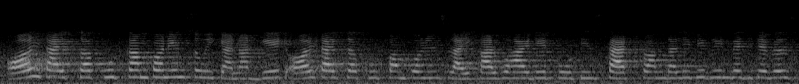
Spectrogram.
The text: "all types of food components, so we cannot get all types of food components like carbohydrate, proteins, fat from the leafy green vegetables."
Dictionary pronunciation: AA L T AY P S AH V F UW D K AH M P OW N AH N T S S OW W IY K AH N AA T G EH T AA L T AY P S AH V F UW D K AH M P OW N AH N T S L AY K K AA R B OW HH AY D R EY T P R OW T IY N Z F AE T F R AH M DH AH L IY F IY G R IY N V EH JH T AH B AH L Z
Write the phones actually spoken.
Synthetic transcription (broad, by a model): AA L T AY P S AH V F UW D K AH M P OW N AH N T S S OW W IY K AH N AA T G EH T AA L T AY P S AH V F UW D K AH M P OW N AH N T S L AY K K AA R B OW HH AY D EY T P OW T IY Z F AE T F R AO M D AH L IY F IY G R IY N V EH JH T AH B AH L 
